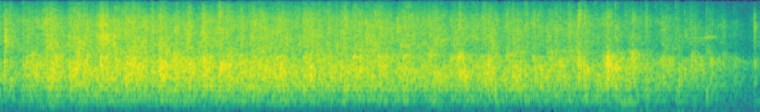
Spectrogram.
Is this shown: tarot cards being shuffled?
no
